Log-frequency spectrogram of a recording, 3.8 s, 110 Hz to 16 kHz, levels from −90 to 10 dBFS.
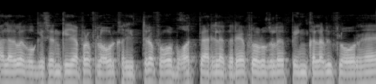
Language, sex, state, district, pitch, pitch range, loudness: Hindi, male, Maharashtra, Mumbai Suburban, 110 Hz, 105-115 Hz, -17 LUFS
